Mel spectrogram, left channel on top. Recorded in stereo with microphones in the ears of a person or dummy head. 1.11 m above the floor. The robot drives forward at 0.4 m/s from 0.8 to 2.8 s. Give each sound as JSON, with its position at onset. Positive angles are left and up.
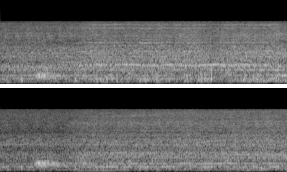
{"t": 0.3, "sound": "scissors", "side_deg": 5, "distance_m": 3.5}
